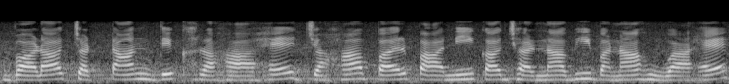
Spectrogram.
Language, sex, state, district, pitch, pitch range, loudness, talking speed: Hindi, male, Madhya Pradesh, Katni, 220 Hz, 210-240 Hz, -14 LUFS, 115 wpm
